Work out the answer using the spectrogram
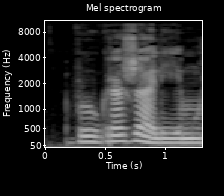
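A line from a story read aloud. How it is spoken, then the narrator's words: Whispered question. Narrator (Russian): шепотом спросила Ульяна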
